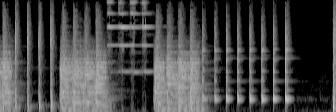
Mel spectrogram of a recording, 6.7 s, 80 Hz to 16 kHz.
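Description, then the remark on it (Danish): The intro of a 1974 Danish song opens with a punchy, loud burst of rhythmic hits and bright ringing bell tones, settling into sharp staccato strikes before a brief pause and one final hit, with no singing. “Det er … fra 1974. Så tager vi cyklerne frem. Jeg kan høre, at den starter lige på hårdt.”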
